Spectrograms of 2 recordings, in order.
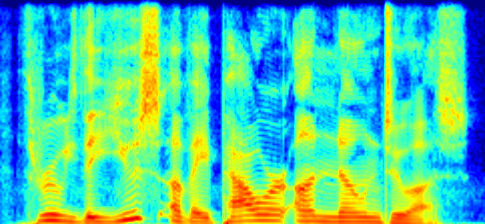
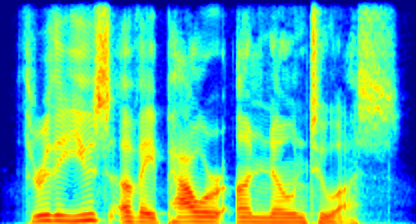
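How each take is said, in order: The two takes are said the same way.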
